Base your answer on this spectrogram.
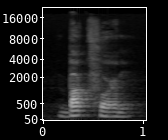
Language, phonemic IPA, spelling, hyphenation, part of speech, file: Dutch, /ˈbɑk.fɔrm/, bakvorm, bak‧vorm, noun, Nl-bakvorm.ogg
- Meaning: a tin used for baking, in particular for cakes and other pastry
